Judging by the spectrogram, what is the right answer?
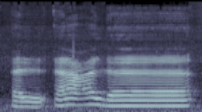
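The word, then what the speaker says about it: الأعلى: S'il y a fatha, en réalité, c'est un alif qui est déguisé en ya. Et du coup, là, je dois prononcer un prolongement de fatha. Je lui dis al-a'la.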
